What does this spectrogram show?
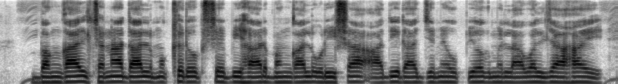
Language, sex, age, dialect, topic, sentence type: Magahi, male, 25-30, Western, agriculture, statement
